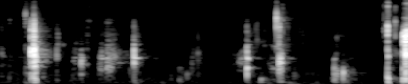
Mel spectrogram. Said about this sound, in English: Literally just took my meds.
